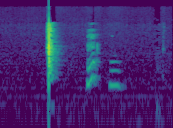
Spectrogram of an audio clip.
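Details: A sudden loud, forceful vocal burst, then two short voiced sounds: abrupt vocal tics of Tourette syndrome.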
